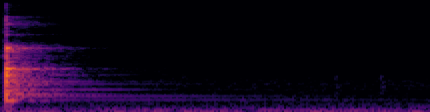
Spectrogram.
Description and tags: violin pizzicato vibrato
